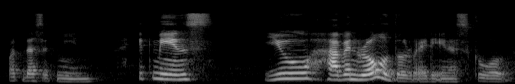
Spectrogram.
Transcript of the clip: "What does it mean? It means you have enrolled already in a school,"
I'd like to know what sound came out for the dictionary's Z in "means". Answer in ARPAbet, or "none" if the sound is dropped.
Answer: S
